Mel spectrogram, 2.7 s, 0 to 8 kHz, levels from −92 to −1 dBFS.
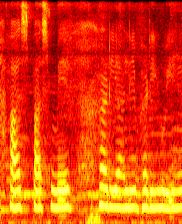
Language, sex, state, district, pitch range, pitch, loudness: Hindi, female, Tripura, Unakoti, 220-225 Hz, 225 Hz, -14 LUFS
